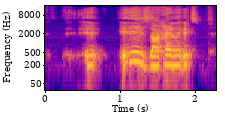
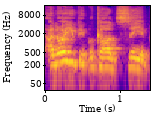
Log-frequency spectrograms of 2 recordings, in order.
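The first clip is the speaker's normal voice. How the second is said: normal talking voice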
